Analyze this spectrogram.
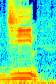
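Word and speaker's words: ج: তো দেখুন আলিফ, বা, তা, সা, জিম, এটি শক্ত করে উচ্চারণ করতে হবে, জিম।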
